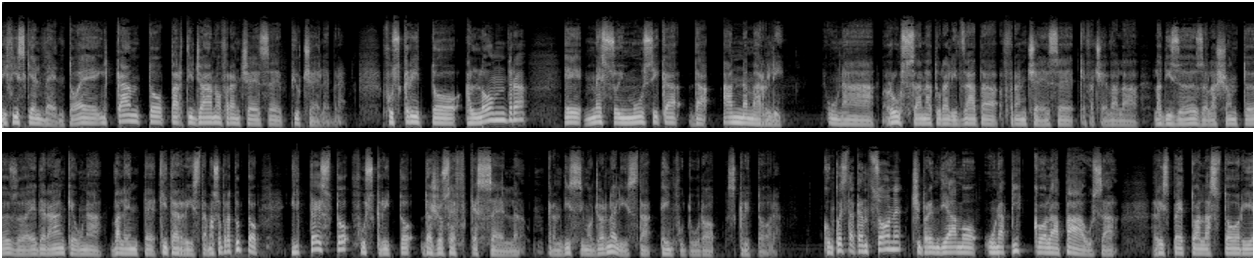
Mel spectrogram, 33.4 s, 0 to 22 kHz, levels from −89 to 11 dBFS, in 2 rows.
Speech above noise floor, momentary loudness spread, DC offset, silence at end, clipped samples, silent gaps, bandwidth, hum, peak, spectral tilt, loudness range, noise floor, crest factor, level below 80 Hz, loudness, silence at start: 46 dB; 11 LU; under 0.1%; 0 s; under 0.1%; none; 14 kHz; none; -6 dBFS; -4 dB/octave; 5 LU; -68 dBFS; 16 dB; -50 dBFS; -21 LUFS; 0 s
